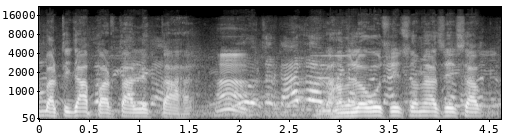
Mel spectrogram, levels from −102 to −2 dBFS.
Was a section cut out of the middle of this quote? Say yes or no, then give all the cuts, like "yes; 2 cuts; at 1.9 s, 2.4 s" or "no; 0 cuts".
no; 0 cuts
